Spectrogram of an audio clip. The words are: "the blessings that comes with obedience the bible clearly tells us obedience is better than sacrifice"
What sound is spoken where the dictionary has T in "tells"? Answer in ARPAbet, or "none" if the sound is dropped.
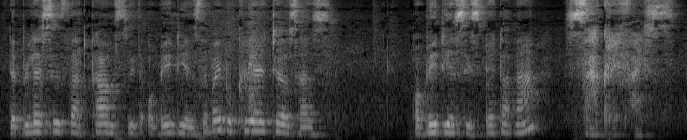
T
